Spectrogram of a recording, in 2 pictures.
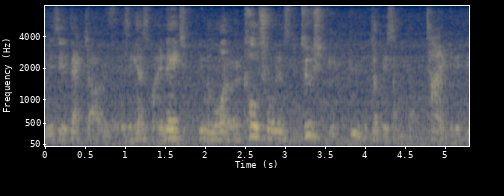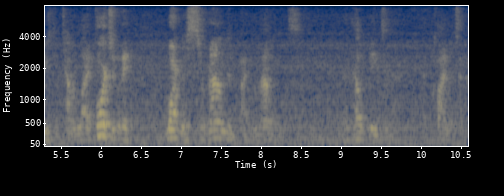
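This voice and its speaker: A man in a staged reading playing a boastful, defensive, hard-drinking old writer, rambling and halting as he justifies himself. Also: on the high side, close to an everyday voice. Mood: wry reminiscing. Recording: distant echoey room, noisy draft recording.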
